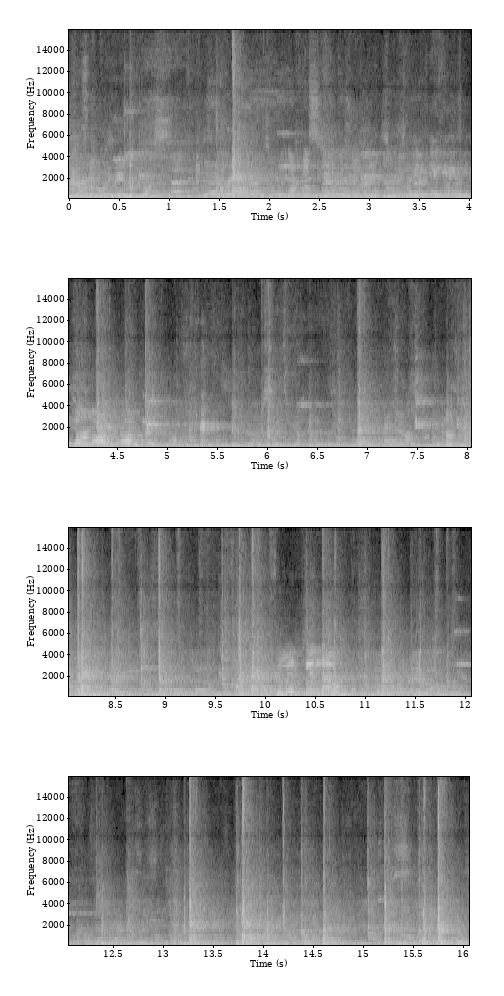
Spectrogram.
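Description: Indistinct spectator chatter echoing in a large hall, crossed by sharp knocks of a squash ball off racket strings and court walls. The knocks come faster in the last few seconds as a rally gets going.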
